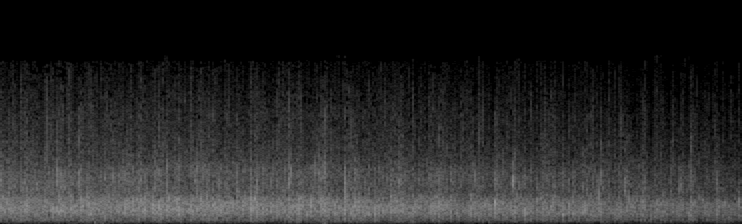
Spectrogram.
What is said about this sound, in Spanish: Dale un aplauso a ese Dios todopoderoso.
